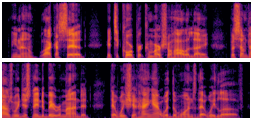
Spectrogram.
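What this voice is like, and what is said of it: Soothing Southern American accent. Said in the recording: “my soothing, sexual Southern accent”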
